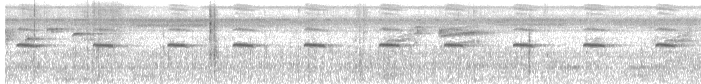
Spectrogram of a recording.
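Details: Buff-breasted babbler at Phu Khieo: a clear, short whistled note, slightly rising then dropping, repeated about ten times at a steady pace of roughly one per second, with faint higher chirps and a constant high insect hiss behind.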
